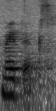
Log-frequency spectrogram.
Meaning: silk
- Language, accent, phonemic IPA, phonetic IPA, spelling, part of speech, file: Armenian, Eastern Armenian, /meˈtɑkʰs/, [metɑ́kʰs], մետաքս, noun, Hy-մետաքս.ogg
